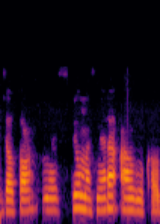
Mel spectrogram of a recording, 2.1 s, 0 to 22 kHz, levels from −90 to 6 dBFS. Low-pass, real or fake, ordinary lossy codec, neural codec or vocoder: 7.2 kHz; real; AAC, 48 kbps; none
